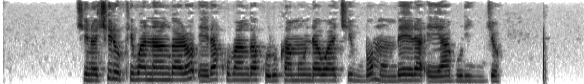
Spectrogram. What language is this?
Ganda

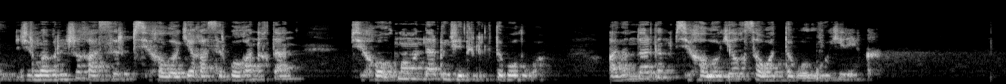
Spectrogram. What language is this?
Kazakh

